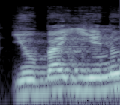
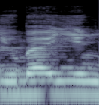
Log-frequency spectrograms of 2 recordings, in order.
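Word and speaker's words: يبين: Jangan kadalika yubayah yubayyinu yanya ditekan yubayyin. Jangan sekedar yubayin yubayin ditekan yubayyin.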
